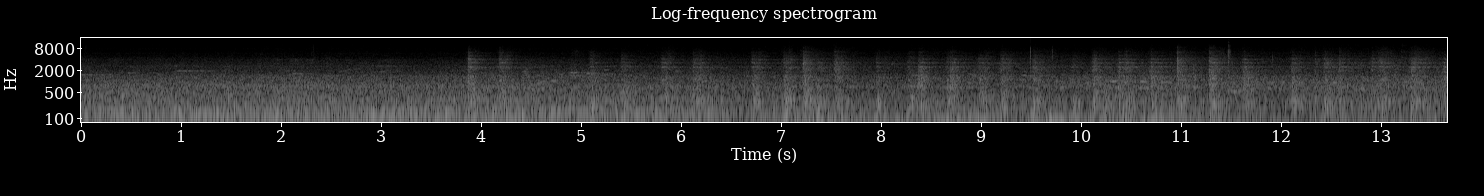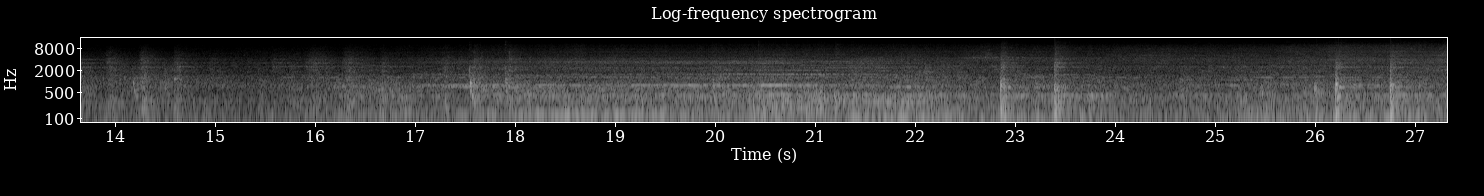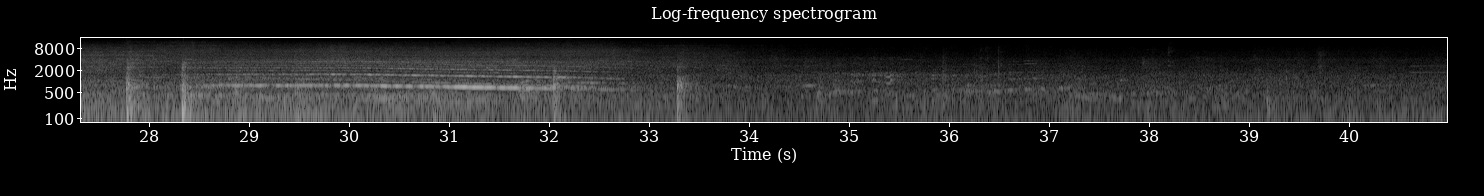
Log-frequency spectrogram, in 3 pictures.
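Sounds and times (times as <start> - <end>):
train wheels clicking over rail joints: 3.8 - 33.7
electric train passing: 12.0 - 35.7.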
